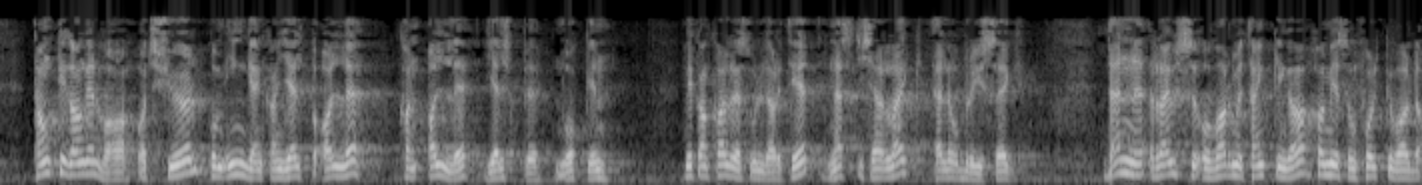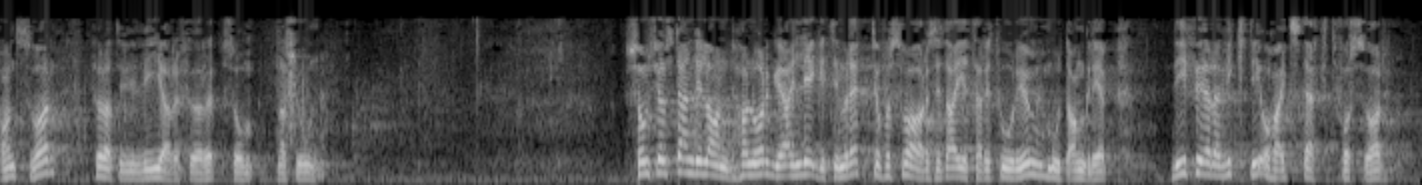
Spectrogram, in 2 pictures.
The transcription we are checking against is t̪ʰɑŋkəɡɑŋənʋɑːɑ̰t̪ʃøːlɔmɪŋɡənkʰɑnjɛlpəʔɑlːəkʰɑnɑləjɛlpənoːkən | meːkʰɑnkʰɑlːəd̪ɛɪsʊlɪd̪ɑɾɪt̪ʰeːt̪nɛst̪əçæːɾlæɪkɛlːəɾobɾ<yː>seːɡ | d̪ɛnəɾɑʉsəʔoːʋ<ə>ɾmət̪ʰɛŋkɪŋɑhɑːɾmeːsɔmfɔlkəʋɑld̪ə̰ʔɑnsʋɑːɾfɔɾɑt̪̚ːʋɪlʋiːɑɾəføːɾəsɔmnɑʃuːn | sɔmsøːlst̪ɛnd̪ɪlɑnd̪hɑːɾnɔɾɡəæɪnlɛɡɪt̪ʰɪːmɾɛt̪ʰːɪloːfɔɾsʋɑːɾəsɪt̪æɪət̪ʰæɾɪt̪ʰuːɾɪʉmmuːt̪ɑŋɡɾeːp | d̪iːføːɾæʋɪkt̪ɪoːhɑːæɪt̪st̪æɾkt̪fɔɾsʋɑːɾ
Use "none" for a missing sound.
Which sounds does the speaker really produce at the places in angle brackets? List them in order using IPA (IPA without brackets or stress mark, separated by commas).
yː, ɑ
